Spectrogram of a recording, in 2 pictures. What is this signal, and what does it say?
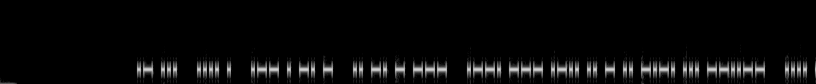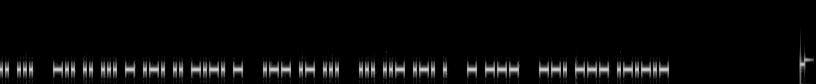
Morse code, heard as a keyed tone, about 40 wpm, 700 Hz. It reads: AS HE WENT INTO POLITICS, HIS DISTRICT WAS SURE TO GO.
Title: Sentences from Top 1600 Words 40wpm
